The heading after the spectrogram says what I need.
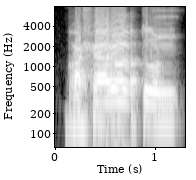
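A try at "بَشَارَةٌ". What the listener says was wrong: জি মাশাআল্লাহ।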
